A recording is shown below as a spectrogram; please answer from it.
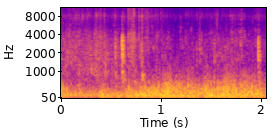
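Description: Strong wind buffets the microphone at sea aboard a small fishing boat, a constant loud rushing roar with faint water splashes underneath and no voices.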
